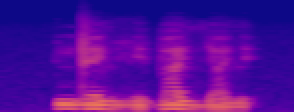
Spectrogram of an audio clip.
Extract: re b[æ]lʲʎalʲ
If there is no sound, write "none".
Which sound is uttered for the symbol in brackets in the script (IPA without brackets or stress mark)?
a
